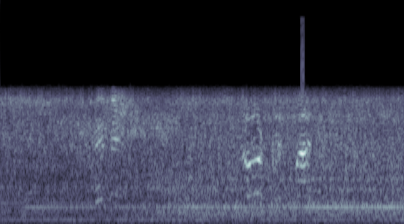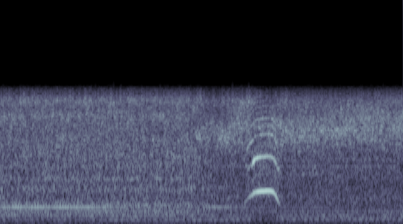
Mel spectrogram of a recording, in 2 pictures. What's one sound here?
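A young man speaks loudly close by over the engine noise.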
